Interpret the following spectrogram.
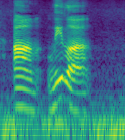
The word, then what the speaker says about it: Leela: I think every time I've ever mentioned this doll in a video, I've gotten her name wrong, and we're gonna get it right this time and call her Leela. Leela, I really wanna like, I don't know.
